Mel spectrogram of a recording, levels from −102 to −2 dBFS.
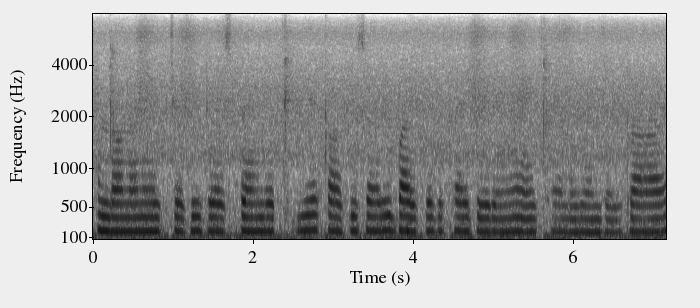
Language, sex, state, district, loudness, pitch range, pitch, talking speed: Hindi, female, Bihar, Madhepura, -17 LUFS, 175-185 Hz, 180 Hz, 150 wpm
